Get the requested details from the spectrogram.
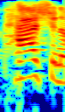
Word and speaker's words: passio: Sometimes referred to as the Passion of the Christ. That word passion comes from the Latin word, I believe it's pronounced passio, P-A-S-S-I-O, I'm not a Latin major, which is the Latin word for suffering.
